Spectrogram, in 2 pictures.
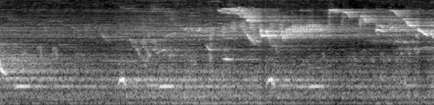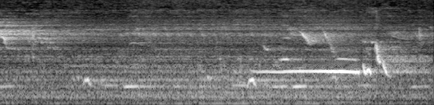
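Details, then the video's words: Several birds singing on Seoul's Namsan Mountain, overlapping high sweeping whistles and descending slurred notes, one long steady whistle late on, over constant low environmental noise. "The sound of birds singing on Namsan Mountain in Seoul 서울 남산 새들의 노래소리가"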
